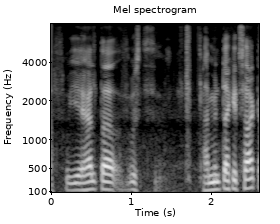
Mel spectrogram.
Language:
Icelandic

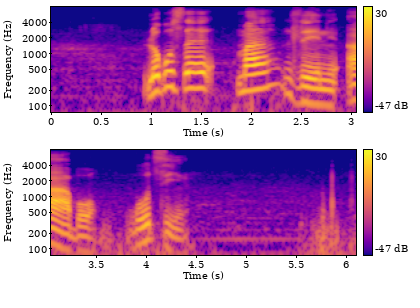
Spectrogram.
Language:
Swati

